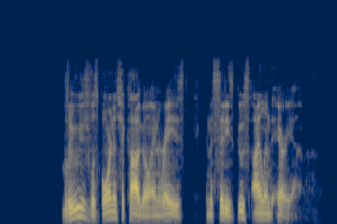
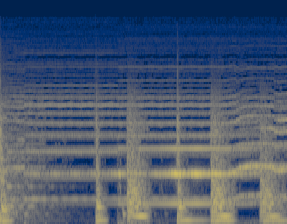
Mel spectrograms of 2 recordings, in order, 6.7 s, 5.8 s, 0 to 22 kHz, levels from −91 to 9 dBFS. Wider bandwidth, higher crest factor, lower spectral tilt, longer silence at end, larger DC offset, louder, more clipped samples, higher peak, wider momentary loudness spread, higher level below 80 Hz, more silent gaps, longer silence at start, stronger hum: second, 7.4 kHz vs 11 kHz; about the same, 18 dB vs 16 dB; about the same, -7.5 dB/octave vs -6.5 dB/octave; first, 0.85 s vs 0 s; neither; about the same, -19 LUFS vs -19 LUFS; neither; about the same, -2 dBFS vs -4 dBFS; about the same, 12 LU vs 13 LU; second, -54 dBFS vs -32 dBFS; first, 3.79-3.87 s, 4.04-4.11 s vs none; first, 1.25 s vs 0 s; neither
